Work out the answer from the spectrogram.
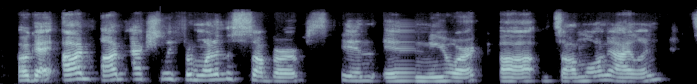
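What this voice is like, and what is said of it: New York accent. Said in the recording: “as folks are going to tell from your accent. ... you're from New York.”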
